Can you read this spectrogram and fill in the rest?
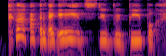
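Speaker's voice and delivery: said through a laugh; laughing repeat. Real, not acted. Repeating her gripe about the brother, now laughing. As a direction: laugh as you say it again.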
